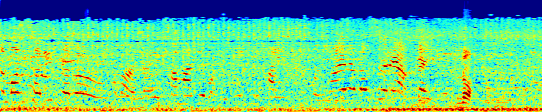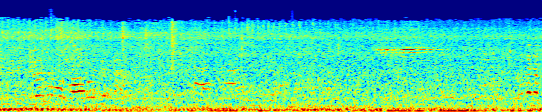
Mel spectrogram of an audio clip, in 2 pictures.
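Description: Motorcycle engines of sidecar tricycles running in street traffic, a steady low rumble, with people's voices chattering over it.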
